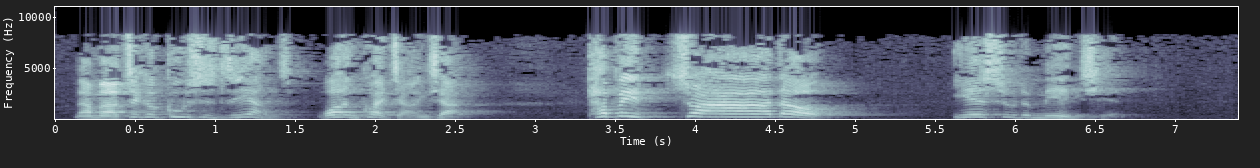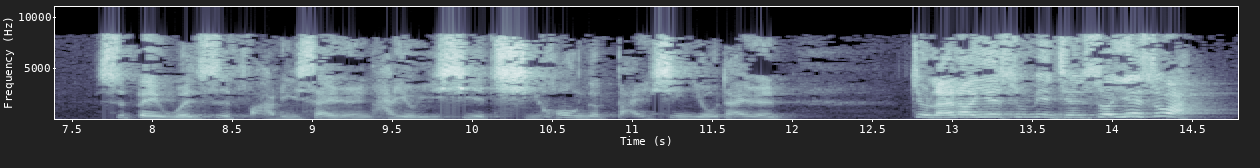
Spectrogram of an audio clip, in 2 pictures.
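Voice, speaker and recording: A middle-aged man preaching a sermon with a high, bright voice. His pitch swings widely as he tells Bible stories with animation, acting out the people in them. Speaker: pastor.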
